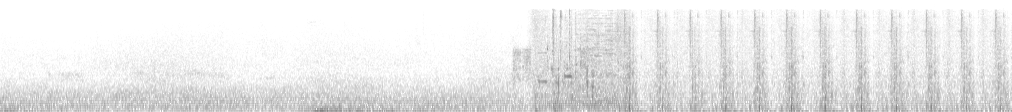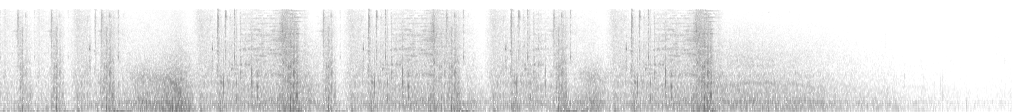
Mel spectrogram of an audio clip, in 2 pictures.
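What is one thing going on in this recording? Wind rushes past steadily during a fall through the air.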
